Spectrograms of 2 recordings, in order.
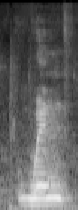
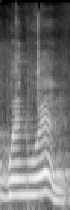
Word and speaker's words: WYN: But WYN is also win-win, right?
